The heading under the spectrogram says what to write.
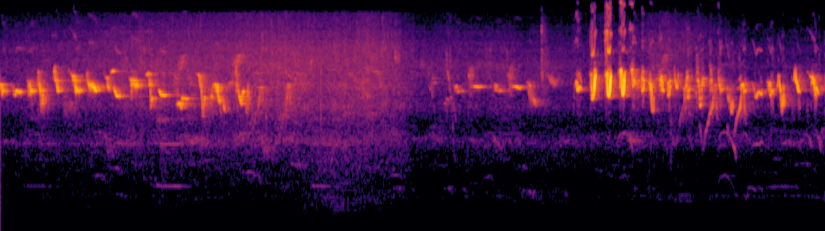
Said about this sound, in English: And right now we're hearing house finches already singing. And those are the birds with the red head and streaky brown. Beautiful, sweet song.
